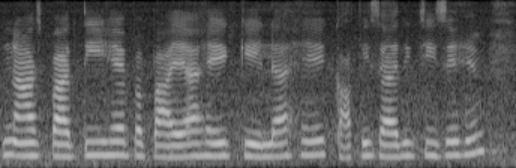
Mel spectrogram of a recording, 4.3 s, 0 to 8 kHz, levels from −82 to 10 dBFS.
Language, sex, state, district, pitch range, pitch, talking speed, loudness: Hindi, female, Uttar Pradesh, Lucknow, 215-240 Hz, 230 Hz, 140 wpm, -18 LUFS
